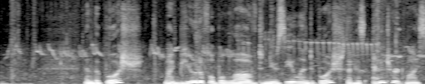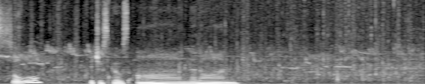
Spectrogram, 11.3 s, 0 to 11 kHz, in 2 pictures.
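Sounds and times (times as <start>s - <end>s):
rushing of the Hurunui River and streams in the New Zealand bush: 0.0s - 11.3s
speech: 1.1s - 9.0s.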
